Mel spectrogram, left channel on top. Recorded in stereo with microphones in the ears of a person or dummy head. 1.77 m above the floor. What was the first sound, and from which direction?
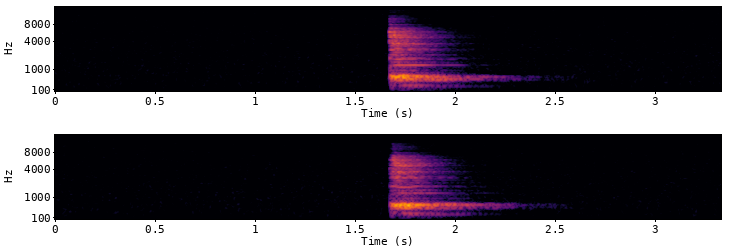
A cowbell, 55° left (ahead or behind).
